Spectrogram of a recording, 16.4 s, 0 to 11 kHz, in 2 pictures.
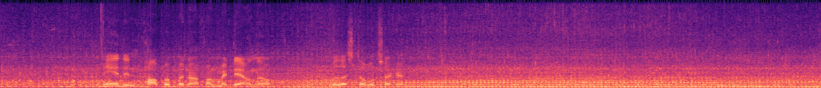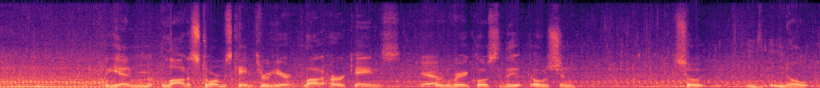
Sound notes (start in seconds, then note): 0.0 engine rumbling; 4.1 engine rumbling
